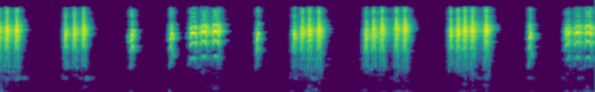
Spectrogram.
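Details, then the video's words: Yuhina song used as a training recording for songbirds: sharp, high, clipped chattering notes in short separate bursts, some trilled and pulsing, uneven spacing across the phrase, with no other sounds behind. "Burung Yuhina - Tembakannya Nyelekittt Tajamm Terpercayaa...!!"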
